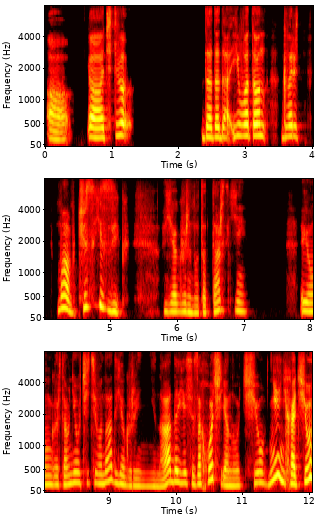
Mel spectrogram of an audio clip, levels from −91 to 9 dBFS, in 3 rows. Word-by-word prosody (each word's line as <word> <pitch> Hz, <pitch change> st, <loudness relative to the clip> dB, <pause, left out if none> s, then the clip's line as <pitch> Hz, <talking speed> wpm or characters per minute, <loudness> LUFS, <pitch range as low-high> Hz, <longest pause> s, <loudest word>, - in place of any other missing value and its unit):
а, 165 Hz, -2 st, 0 dB, 0.3 s
а 205 Hz, -1 st, +8 dB
четвё 250 Hz, -, +1 dB, 1.1 s
Да 210 Hz, +2 st, +4 dB
да 210 Hz, 0 st, +4 dB
да. 210 Hz, +1 st, -1 dB
И 230 Hz, +2 st, -4 dB
вот 240 Hz, 0 st, +4 dB
он 240 Hz, -1 st, +6 dB, 0.2 s
говорит: 220 Hz, +1 st, -1 dB, 0.3 s
"Мам, 235 Hz, -4 st, +2 dB
чё 265 Hz, -, -1 dB
за 270 Hz, -, -2 dB
язык?" 190 Hz, -, -1 dB, 0.5 s
Я 180 Hz, 0 st, -3 dB
говорю 175 Hz, -1 st, -3 dB
ну 155 Hz, -, -5 dB
татарский. 185 Hz, +4 st, -6 dB, 0.8 s
И 195 Hz, -, 0 dB
он 185 Hz, 0 st, 0 dB
говорит, 180 Hz, 0 st, -6 dB
а 180 Hz, -, 0 dB
мне 210 Hz, +4 st, -2 dB
учить 215 Hz, 0 st, -6 dB
его 200 Hz, -, -3 dB
надо. 235 Hz, +2 st, -2 dB
Я 190 Hz, -2 st, -2 dB
говорю 155 Hz, -1 st, -6 dB
не 140 Hz, 0 st, -9 dB
надо, 215 Hz, -, +2 dB
если 215 Hz, -4 st, -2 dB
захочешь, 230 Hz, +7 st, +1 dB
я 165 Hz, -2 st, -1 dB
научу. 160 Hz, +8 st, -4 dB
"Не, 315 Hz, -, +4 dB
не 270 Hz, -, +3 dB
хочу". 205 Hz, -, +6 dB
200 Hz, 185 wpm, -21 LUFS, 180-230 Hz, 1.1 s, а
